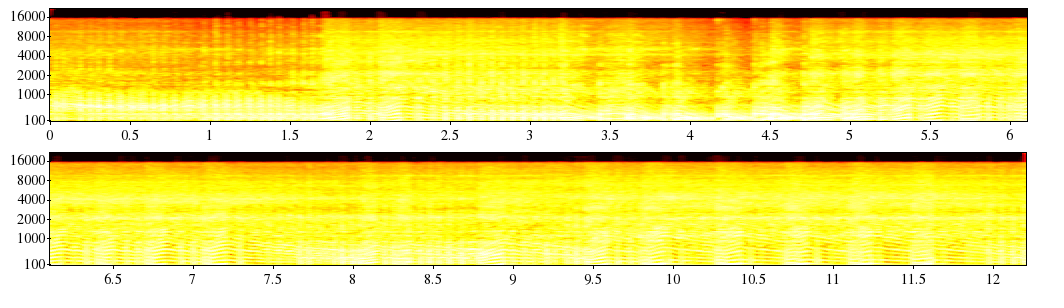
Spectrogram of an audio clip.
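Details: Chainsaw runs after being teased into starting with a little choke: small two-stroke buzzing with uneven, hunting revs and a rough note; oil running through, it just wants a service.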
